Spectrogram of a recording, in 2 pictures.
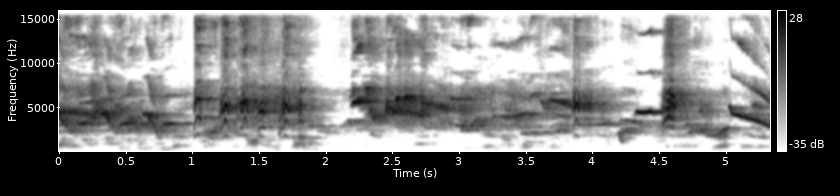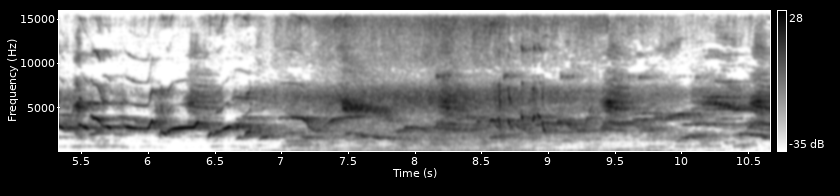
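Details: Oriental magpie-robin singing hard in the morning, fast-paced song meant to rouse other magpie-robins; bright whistled phrases and scratchy trills, with a low hum appearing in the second half.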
